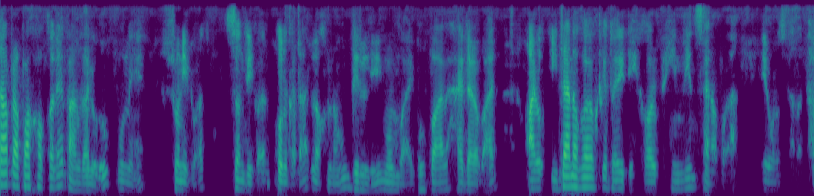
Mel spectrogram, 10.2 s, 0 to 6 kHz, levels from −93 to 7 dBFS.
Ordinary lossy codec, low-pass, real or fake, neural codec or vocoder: none; 5.4 kHz; fake; codec, 16 kHz, 4 kbps, X-Codec, HuBERT features, trained on general audio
